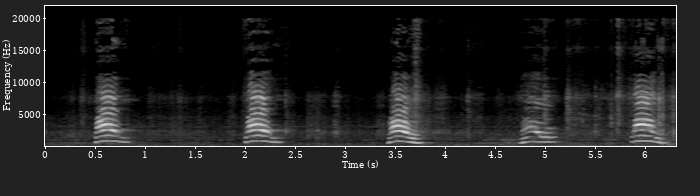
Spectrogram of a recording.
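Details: Kittens answering a meowing sound: five bright, high-pitched meows, each bending up then down, spaced about one and a half seconds apart, against a faint low background.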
